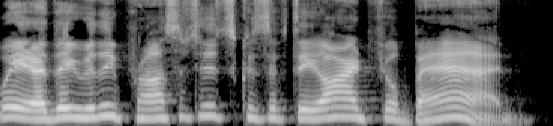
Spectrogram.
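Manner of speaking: mock sincerely concerned, caring, high voice. Retelling Kyle asking about strippers: Kyle's concerned question. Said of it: "concernedly says".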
